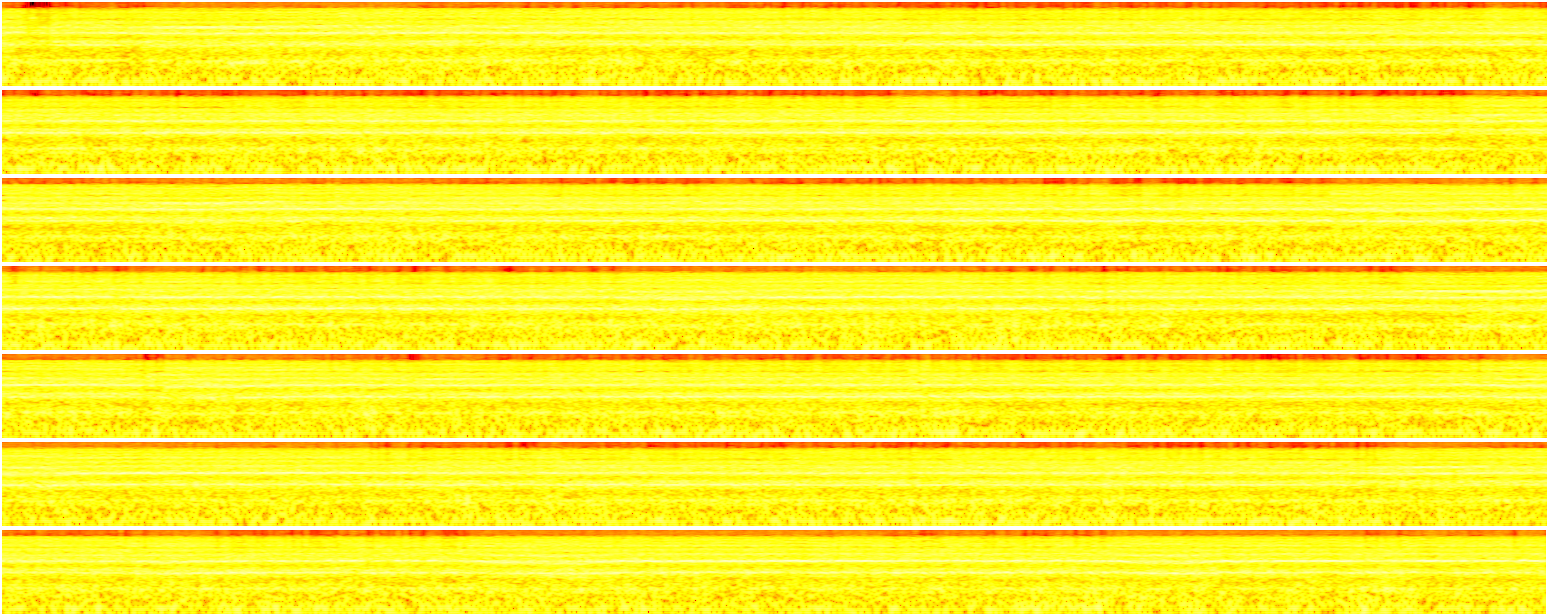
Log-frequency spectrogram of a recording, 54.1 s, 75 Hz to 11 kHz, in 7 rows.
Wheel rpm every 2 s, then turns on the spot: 220, 230, 240, 230, 230, 240, 230, 230, 230, 230, 230, 230, 230, 230, 230, 220, 220, 230, 230, 230, 240, 230, 230, 230, 230, 230, 230.
none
